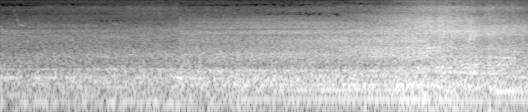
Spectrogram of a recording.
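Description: Heavy goods truck passing close by: its diesel engine running and tyre noise growing louder, peaking about five seconds in, then starting to fade.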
